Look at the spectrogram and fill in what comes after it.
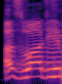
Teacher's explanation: ازواجہم میں از، زا کی ادائیگی کلیئر رکھیں گے، سیٹی کے ساتھ ادا کریں گے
